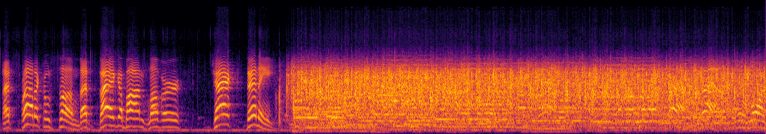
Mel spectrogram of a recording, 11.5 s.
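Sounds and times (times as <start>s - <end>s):
speech: 0.0s - 5.7s
studio audience applauding a returning host: 4.2s - 11.4s.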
